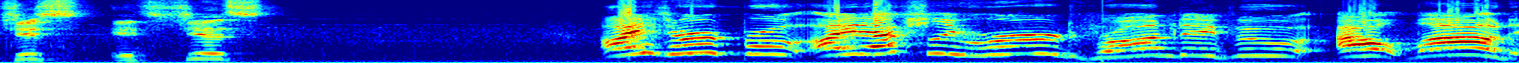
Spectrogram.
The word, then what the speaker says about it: rendezvous: It just never occurred to me that the word I was reading and the word I heard other people say were the same word. Because they're spelled so differently from how they're pronounced.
